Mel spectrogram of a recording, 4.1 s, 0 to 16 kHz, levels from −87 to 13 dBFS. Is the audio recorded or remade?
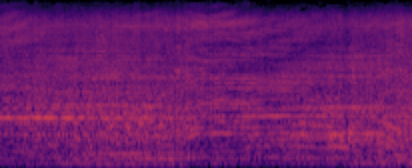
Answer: remade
